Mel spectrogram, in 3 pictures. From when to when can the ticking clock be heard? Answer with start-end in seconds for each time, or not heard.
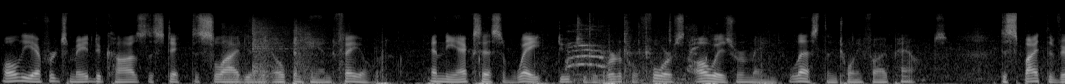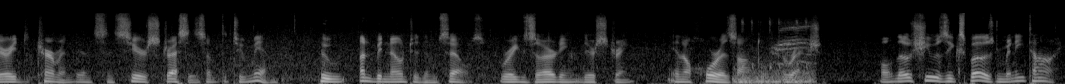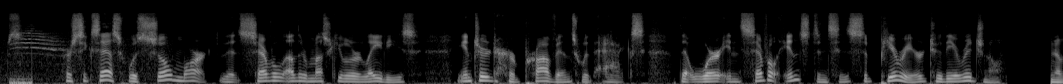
not heard.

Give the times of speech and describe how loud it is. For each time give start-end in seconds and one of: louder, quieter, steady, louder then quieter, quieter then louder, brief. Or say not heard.
0.0-18.9 steady
19.4-31.9 steady.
